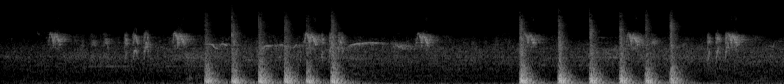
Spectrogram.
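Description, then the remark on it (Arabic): Two bursts of rapid, sharp knocking on a door, about six firm raps each with a short pause between, while birds chirp and tweet softly in the background. “من الطارق؟ أنا سلمى. افتح الباب يا أم سلمى.”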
